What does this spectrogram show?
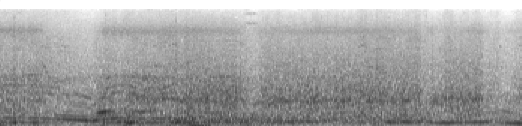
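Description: Video-game supercar engine revving up and down while the car sits stuck, wheels spinning in place.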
